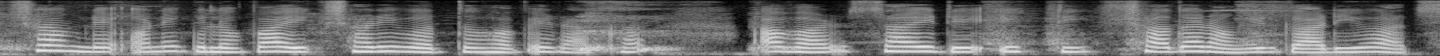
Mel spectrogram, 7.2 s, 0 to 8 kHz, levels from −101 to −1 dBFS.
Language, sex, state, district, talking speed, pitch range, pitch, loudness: Bengali, female, West Bengal, Malda, 125 wpm, 220-250 Hz, 235 Hz, -14 LUFS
